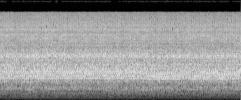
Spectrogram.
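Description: Electric stand mixer running steadily at speed, beating whipped eggs as powdered milk and cornstarch are worked in: a loud, even motor whir with a constant whine.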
